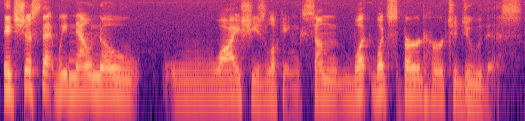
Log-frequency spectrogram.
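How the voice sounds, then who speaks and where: A man's voice: medium pitch, slow. A man hosting a podcast in a casual, talkative style, discussing and reviewing drama while freely giving his opinions. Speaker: podcast host.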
